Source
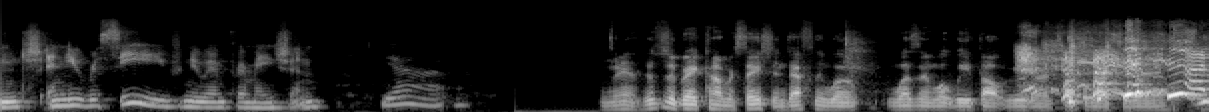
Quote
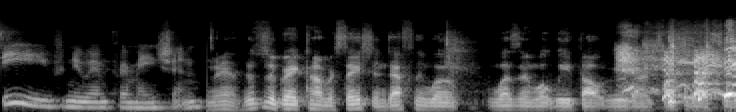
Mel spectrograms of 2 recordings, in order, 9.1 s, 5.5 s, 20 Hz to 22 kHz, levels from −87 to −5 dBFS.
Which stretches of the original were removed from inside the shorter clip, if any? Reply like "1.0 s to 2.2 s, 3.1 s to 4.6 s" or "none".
2.4 s to 4.5 s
